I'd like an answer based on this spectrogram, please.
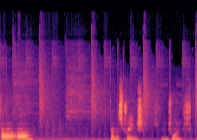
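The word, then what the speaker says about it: aa: have a a oh i believe it's pronounced ah ah i'm a strange huge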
